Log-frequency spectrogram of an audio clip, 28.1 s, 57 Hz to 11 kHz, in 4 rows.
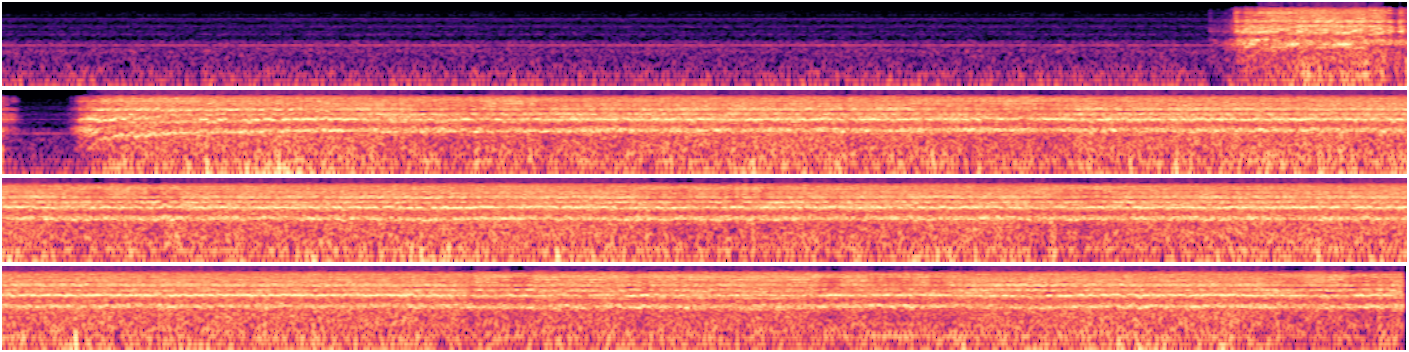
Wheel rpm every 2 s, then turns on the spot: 0, 0, 0, 80, 210, 230, 230, 230, 220, 230, 230, 230, 220, 230.
none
